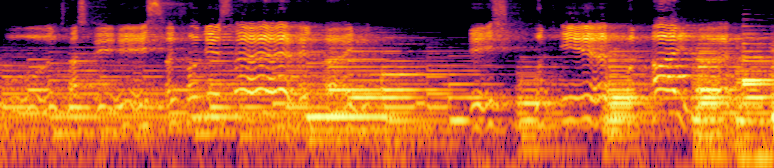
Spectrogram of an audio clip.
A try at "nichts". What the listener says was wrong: And longer vowel, nichts, nichts,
